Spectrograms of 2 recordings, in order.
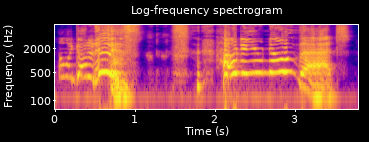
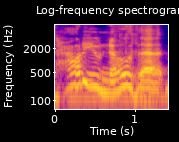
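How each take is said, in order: First: Much higher and louder, slow astonished shriek; shocked shout. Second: A higher, slower, baffled question; surprised question. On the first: Presenter finding page two twenty-seven, high loud shocked shriek. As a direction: shriek it in disbelief. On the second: Presenter asking the audience guy, higher baffled mock question. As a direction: ask it in mock disbelief. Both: Retold or imitated. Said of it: "he goes".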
